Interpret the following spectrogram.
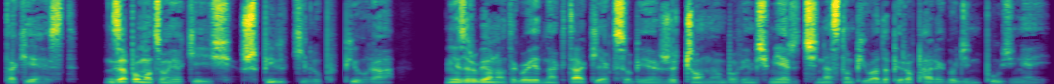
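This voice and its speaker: Brief: male narrator as an assured, soft-spoken gentleman sleuth, husky and lively in tone. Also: a bass voice, unhurried, dry recording, clean studio sound, full character voice. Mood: calm. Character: calm, shrewd gentleman detective, man. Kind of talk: audiobook character reading.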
